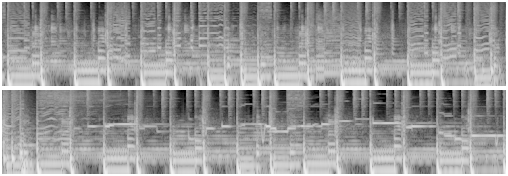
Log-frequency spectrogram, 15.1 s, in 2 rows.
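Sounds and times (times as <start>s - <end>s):
pop funk music: 0.0s - 15.1s.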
